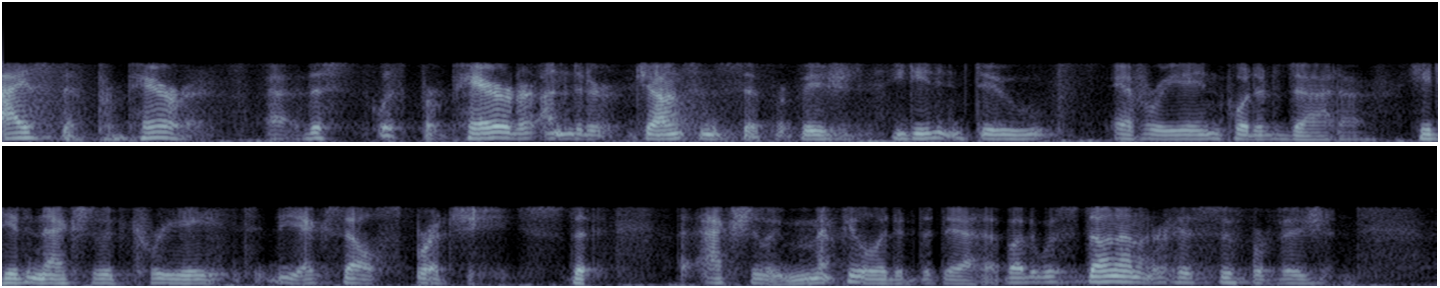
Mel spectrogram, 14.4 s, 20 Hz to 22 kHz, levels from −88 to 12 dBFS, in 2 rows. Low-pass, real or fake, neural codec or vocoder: 3.6 kHz; fake; codec, 16 kHz in and 24 kHz out, 0.4 kbps, LongCat-Audio-Codec, fine tuned four codebook decoder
